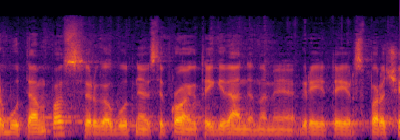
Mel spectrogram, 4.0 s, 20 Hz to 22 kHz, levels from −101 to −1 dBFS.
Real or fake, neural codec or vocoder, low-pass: real; none; 14.4 kHz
